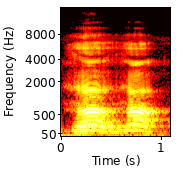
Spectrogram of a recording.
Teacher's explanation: থেকে বুকের দিকের একদম বুকের দিকে যেখানে ওইটা হলকের শুরু এই গলার কণ্ঠার ওইখান থেকে উচ্চারণ করতে হবে গম্ভীর আওয়াজে সিংহ যেভাবে গর্জন করে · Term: গোল হা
